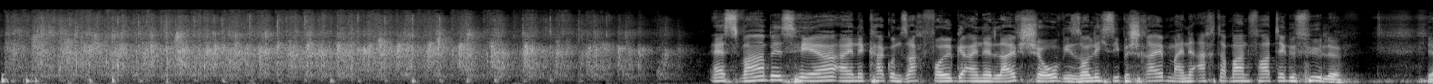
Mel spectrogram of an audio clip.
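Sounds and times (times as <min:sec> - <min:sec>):
audience applause: 0:00.0 - 0:07.0
speech: 0:07.1 - 0:13.6.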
